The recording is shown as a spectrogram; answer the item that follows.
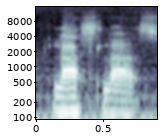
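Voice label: "laslas", Nigerian Pidgin, male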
